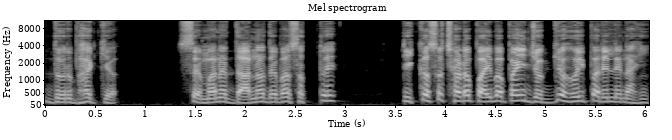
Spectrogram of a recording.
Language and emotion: Odia, sad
